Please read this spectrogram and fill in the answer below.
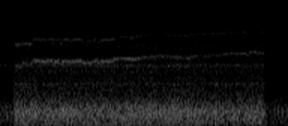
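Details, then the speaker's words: Mazda Tribute radiator cooling fan hunting on and off with ignition on: thin pulse-width modulator squeal slowly rising over a struggling fan as the motor slows; scan shows cooling fan control circuit malfunction code. "before you could hear the squeal of the pulsewidth modulator signal as it was trying to turn the motor hear"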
